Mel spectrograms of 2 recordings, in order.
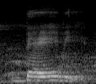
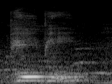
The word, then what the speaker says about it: baby: d j and g for example jungle instead of jungle say jungle or baby not pee pee okay problems number four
